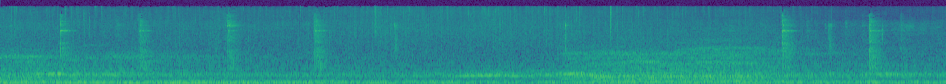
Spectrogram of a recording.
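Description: Footsteps fall slowly and evenly on stone.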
